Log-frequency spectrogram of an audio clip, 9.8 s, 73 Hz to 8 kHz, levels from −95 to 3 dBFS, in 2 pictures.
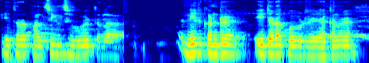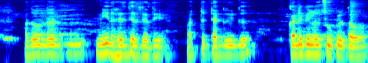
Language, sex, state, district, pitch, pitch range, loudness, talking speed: Kannada, male, Karnataka, Dharwad, 145 Hz, 135-150 Hz, -33 LUFS, 120 wpm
